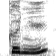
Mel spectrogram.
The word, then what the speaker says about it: connu: Connu, so exactly the same thing. I did put the feminine form here, but then phonetically it doesn't exist.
